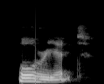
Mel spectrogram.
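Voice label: "aureate", British English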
